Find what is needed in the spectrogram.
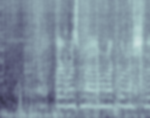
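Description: A young woman speaking in Czech, starting about two-thirds of a second in after a brief quiet stretch; no other sound stands out.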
